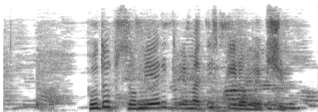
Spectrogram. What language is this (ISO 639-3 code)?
kat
